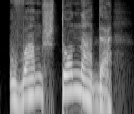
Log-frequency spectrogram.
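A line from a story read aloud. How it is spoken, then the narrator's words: Ringing, angrily embarrassed exclamation. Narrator (Russian): воскликнул Руднев, звенящим от злого смущения голосом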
